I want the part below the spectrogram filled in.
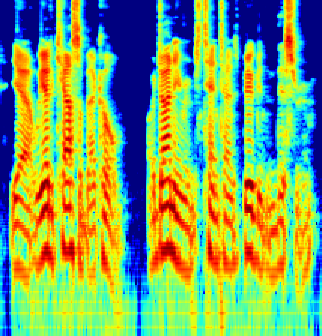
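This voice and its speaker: Using a put-on character voice, a man speaks at a medium pitch and a fairly quick pace with big swings in loudness, on a very clean recording with a silent background. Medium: read story. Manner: loud, brash.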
